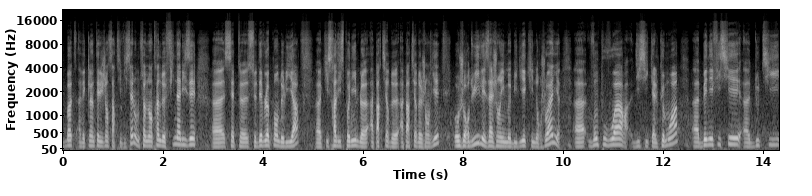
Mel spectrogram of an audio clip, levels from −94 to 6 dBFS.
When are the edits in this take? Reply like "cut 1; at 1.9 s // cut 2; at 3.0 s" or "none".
cut 1; at 7.7 s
